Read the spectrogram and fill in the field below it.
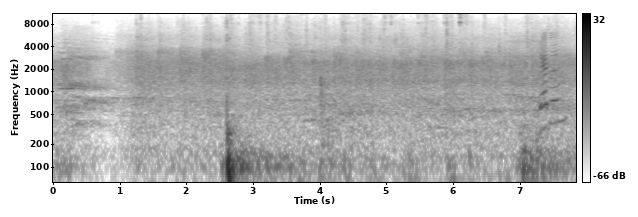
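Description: A table tennis ball clicks back and forth off bats and the table in a large hall.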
